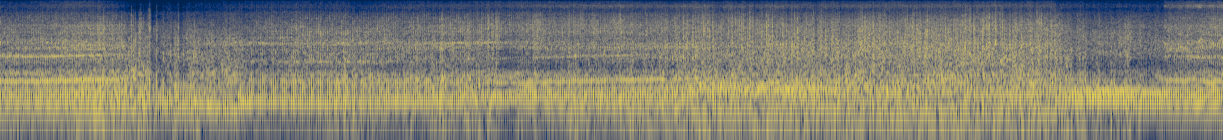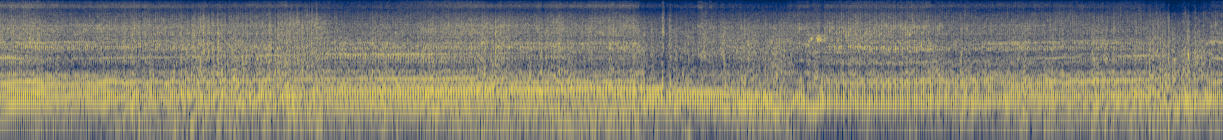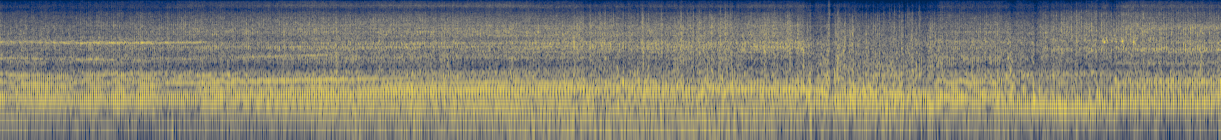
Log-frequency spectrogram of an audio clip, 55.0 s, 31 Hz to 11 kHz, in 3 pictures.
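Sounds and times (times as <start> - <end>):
go-kart engine revving: 17.3 - 29.3, 30.0 - 55.0.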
